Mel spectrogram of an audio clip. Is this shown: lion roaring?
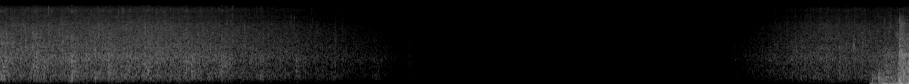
no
